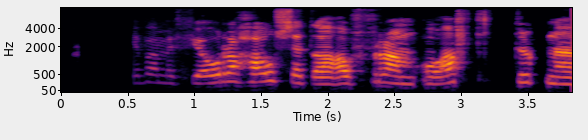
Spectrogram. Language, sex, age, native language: Icelandic, other, 12, Icelandic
